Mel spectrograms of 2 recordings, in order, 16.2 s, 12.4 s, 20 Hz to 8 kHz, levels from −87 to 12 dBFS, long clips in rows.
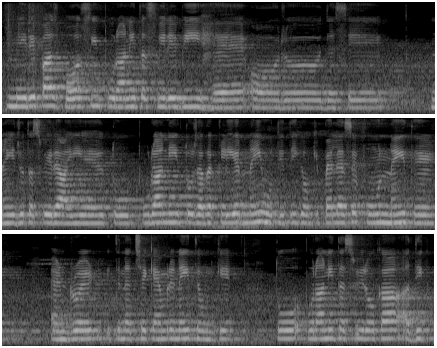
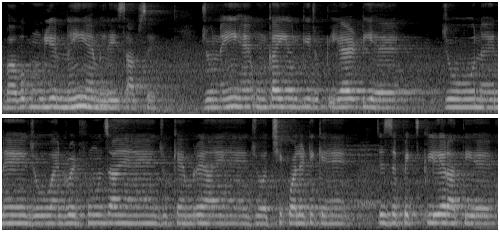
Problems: echo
